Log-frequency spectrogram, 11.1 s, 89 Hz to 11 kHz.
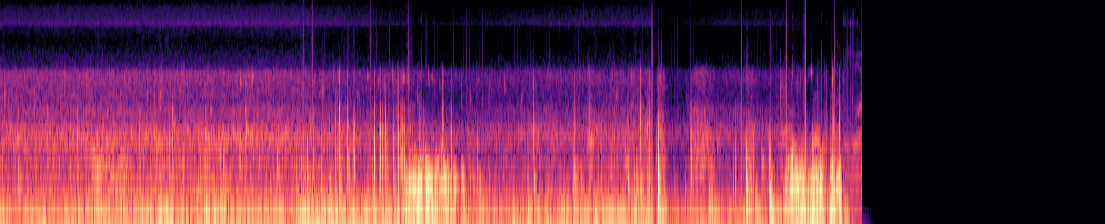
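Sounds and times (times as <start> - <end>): wind rumbling on microphone: 0.0 - 8.6.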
